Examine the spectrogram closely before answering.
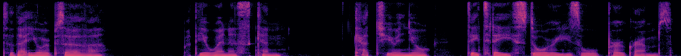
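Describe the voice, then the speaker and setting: A woman hosting a guided meditation in a soothing, gentle, unhurried manner, leaving long pauses between phrases. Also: lowish voice, monotone, no room sound, studio quality.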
